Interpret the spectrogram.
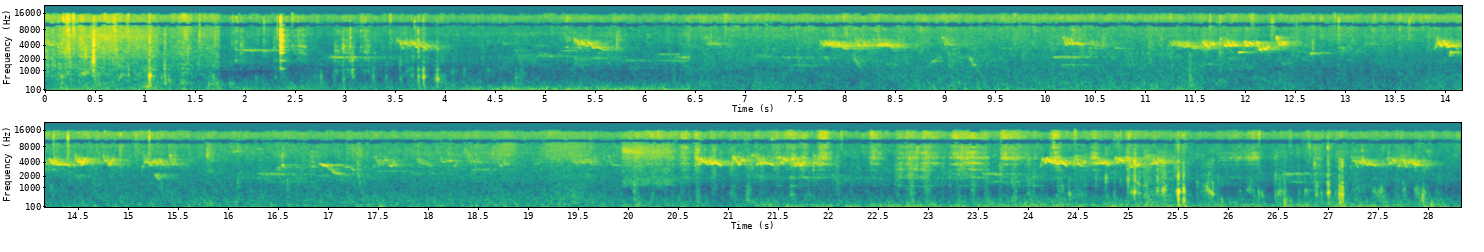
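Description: Near silence in the bush, with faint short bird chirps repeating every second or two and a few soft clicks, one sharper click near the end.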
